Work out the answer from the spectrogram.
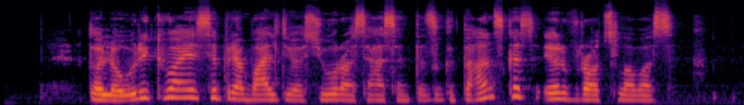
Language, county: Lithuanian, Šiauliai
